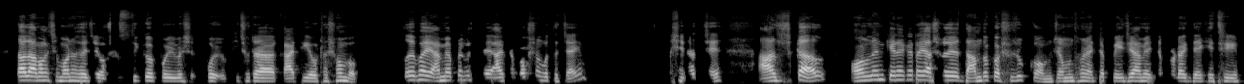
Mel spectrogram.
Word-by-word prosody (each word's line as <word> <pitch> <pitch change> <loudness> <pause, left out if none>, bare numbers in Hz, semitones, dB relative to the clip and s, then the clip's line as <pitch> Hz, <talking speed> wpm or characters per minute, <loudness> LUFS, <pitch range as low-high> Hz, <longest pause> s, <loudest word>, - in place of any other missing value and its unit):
তাহলে 190 0 +7
আমার 185 0 +4
কাছে 180 -1 -8
মনে 170 - +2
হয় 165 -1 +2
যে - - -2
অস্বস্তিকর 175 +3 -4
পরিবেশ 155 -1 0 0.2
প - - -14 0.2
কিছুটা 160 -1 0 0.2
কাটিয়ে 150 +2 +2
ওঠা 150 0 -8
সম্ভব। 180 -1 +1 0.5
তবে 205 - +2
ভাই 210 - +6
আমি 185 - +1
আপনার 210 +2 -7
কাছে 205 - -18
আরেকটা 165 +1 -1
প্রশ্ন 175 +4 -3
করতে 155 -4 -5
চাই। - - +1 1.0
সেটা - - -5
হচ্ছে - - -7 0.6
আজকাল 170 +2 +4 0.4
অনলাইন 210 +5 +1
কেনাকাটায় 210 -1 +2
আসলে 200 - 0 0.2
দাম 150 +1 +4
দর 190 - -2
করার 180 - 0
সুযোগ 190 +2 -4
কম। - - 0
যেমন 150 +1 -1
ধরেন 165 -1 -1
একটা 170 +2 -4
পেইজে 155 +1 -1
আমি 160 - 0
একটা - - -15
product 155 0 -2
দেখেছি। 150 +1 -4
170 Hz, 200 wpm, -22 LUFS, 155-190 Hz, 1.0 s, তাহলে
